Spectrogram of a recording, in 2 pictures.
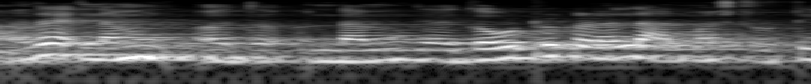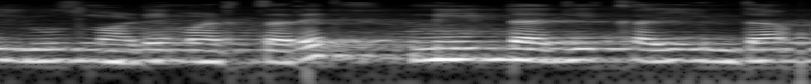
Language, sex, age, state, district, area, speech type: Kannada, female, 18-30, Karnataka, Hassan, rural, spontaneous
